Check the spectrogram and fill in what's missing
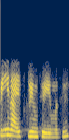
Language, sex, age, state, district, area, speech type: Hindi, female, 18-30, Madhya Pradesh, Seoni, urban, conversation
